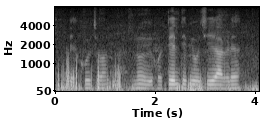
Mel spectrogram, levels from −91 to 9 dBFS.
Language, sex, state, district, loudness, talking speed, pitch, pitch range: Odia, male, Odisha, Sambalpur, -19 LUFS, 90 wpm, 135 Hz, 130-140 Hz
